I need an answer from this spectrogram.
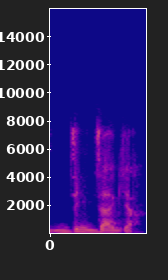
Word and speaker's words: zigzagia: The Z, it's also a letter from Greek, and the best is to pronounce it D. Like here, Drosera zigzagia. We could also say zigzagia, but the best is zigzagia.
